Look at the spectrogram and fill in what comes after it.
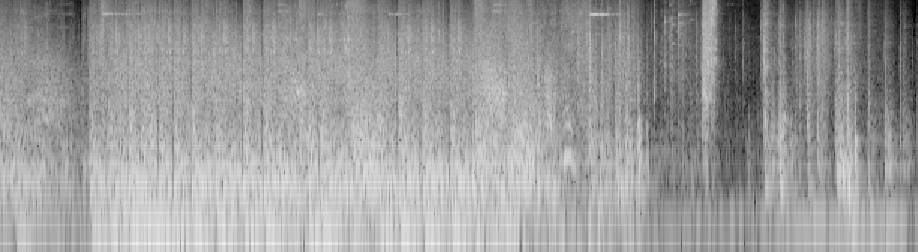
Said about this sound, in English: A man springs out with a machine gun. He kills him and three others.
